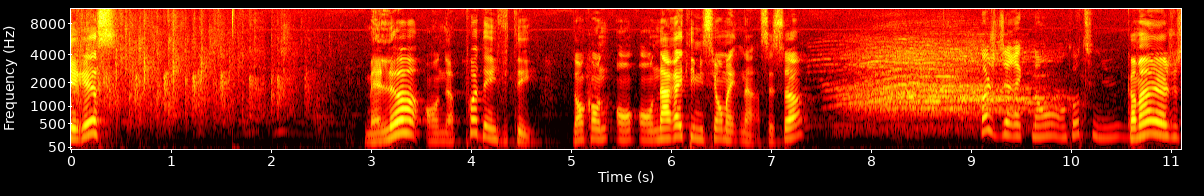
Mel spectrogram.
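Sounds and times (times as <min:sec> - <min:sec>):
speech: 0:00.0 - 0:00.6, 0:02.9 - 0:07.4, 0:09.1 - 0:11.1
applause from a small group: 0:00.0 - 0:02.7.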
